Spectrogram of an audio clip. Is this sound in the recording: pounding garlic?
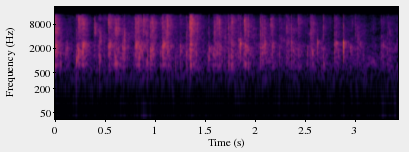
no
